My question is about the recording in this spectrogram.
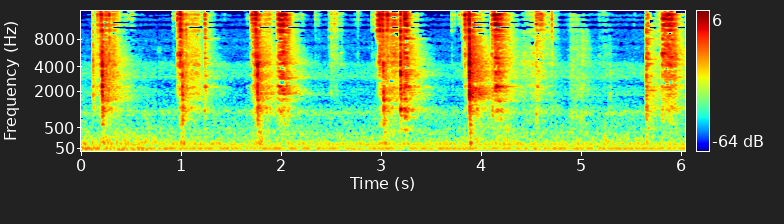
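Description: Chef's knife slicing mini sweet peppers on a plastic cutting board: about ten sharp knife taps, irregularly spaced, several coming in quick pairs.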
